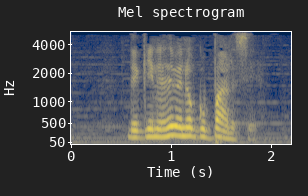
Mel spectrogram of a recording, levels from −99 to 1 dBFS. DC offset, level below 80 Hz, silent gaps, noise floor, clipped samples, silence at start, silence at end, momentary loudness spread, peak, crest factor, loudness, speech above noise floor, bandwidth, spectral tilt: under 0.1%; -46 dBFS; none; -45 dBFS; under 0.1%; 0.55 s; 0.35 s; 14 LU; 0 dBFS; 18 dB; -16 LUFS; 30 dB; 5.4 kHz; -8 dB/octave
